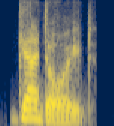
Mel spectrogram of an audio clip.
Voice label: "gadoid", Indian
